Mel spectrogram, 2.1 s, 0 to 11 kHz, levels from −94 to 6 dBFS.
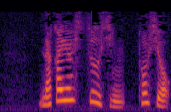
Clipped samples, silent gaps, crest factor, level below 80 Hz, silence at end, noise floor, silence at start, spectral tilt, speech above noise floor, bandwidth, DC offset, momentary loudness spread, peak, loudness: under 0.1%; none; 16 dB; -74 dBFS; 0 s; -65 dBFS; 0.5 s; -5.5 dB/octave; 37 dB; 7.8 kHz; under 0.1%; 12 LU; -14 dBFS; -29 LUFS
